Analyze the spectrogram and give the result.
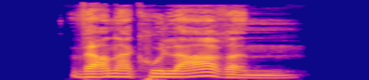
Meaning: strong dative masculine/neuter singular of vernakular
- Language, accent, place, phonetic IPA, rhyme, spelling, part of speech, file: German, Germany, Berlin, [vɛʁnakuˈlaːʁəm], -aːʁəm, vernakularem, adjective, De-vernakularem.ogg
